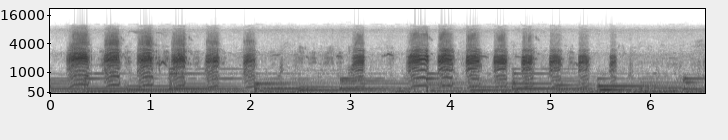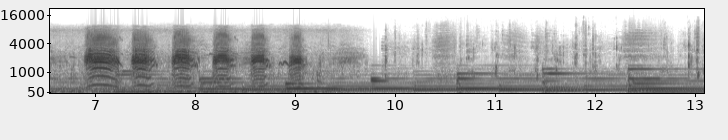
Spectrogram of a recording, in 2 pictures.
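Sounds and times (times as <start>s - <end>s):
background music with held notes: 0.0s - 13.0s
duck quacking: 0.2s - 9.6s.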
